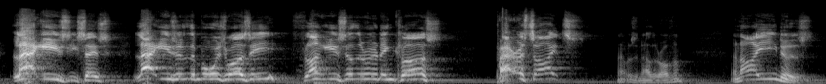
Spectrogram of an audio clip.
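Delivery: old man imitating a ranting speaker; powerful street orator. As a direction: thunder it like a Hyde Park agitator. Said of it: "real powerful speaker he was".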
